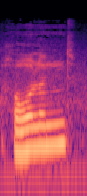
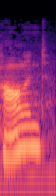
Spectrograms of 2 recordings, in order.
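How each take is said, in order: First: The name sounds like the word Holland. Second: The name begins with a long open 'Haa' sound. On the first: This is how commentators usually say the name. The speaker calls it wrong. "Commentary always call him Hol- Holland" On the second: This is the player's real name. The speaker calls it right. "His name's Erling Haaland"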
